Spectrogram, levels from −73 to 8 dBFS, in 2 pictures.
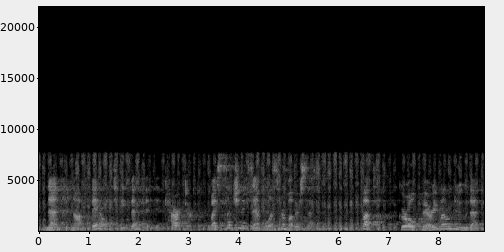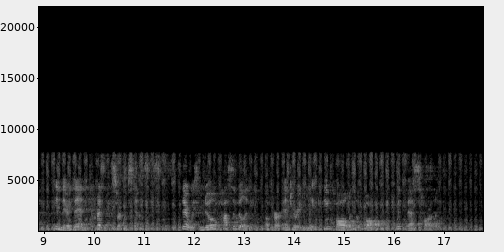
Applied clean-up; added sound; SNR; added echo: none; Writing; 7 dB; reverberation time 2.2 s.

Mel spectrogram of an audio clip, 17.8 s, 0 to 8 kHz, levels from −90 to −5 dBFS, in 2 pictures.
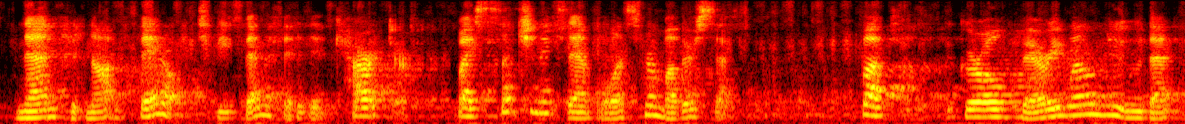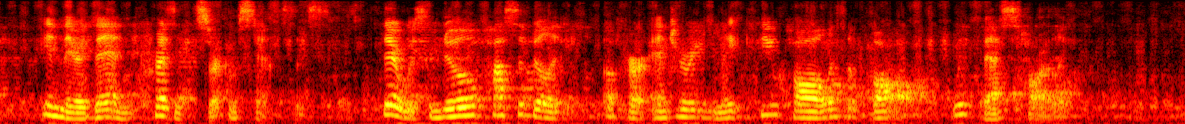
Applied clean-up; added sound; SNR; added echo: neural separator model SepFormer DNS4.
